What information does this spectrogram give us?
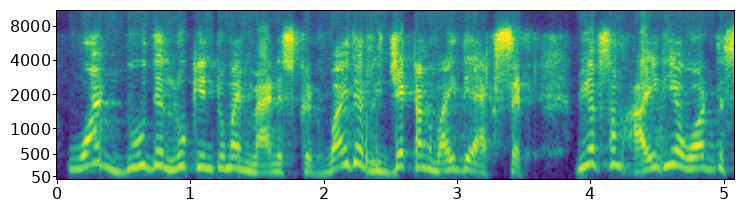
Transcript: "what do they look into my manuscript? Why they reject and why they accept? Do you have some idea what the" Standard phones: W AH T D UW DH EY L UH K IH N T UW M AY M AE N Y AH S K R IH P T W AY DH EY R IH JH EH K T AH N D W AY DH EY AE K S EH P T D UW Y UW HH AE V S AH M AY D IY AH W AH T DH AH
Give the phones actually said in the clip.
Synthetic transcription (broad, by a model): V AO T D UW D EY L UH K IH N T UW M AY M AE N Y AH S K R IH P T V AY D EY R IH JH EH K T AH N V AY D EY AE K S EH P T D UW Y UW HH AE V S AH M AY D IY AH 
